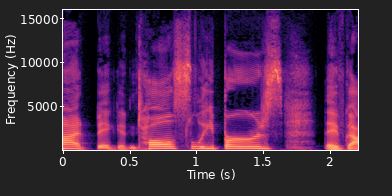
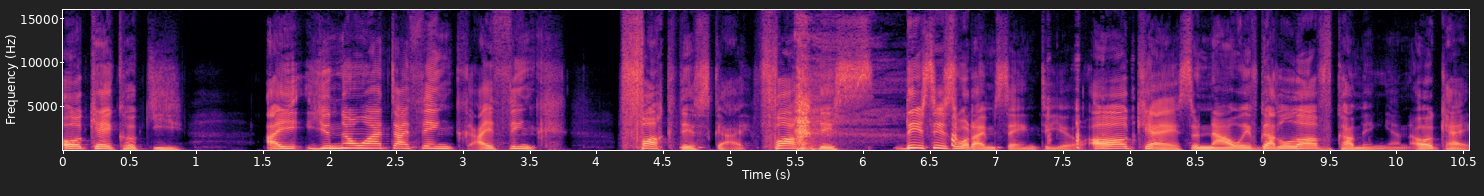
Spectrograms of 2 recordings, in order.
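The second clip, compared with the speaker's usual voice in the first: fake Eastern European accent, much higher pitch; 2 semitones higher than usual. Describing an Instagram tarot reader, the speaker imitates her: imitating Eastern European accent. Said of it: "like an Eastern European accent".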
